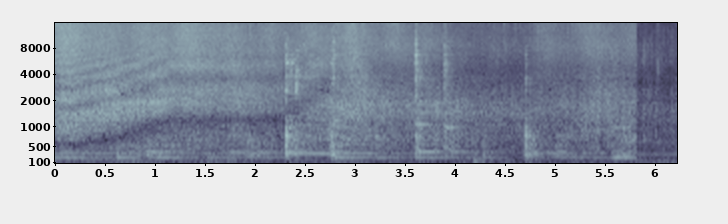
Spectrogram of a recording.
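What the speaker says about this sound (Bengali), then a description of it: "এটা একটু ভেজে নেব।" Four or five pieces of chui jhal fry in hot oil in a pan for a chicken biryani, giving a steady close sizzle with a few sharp clinks of stirring, and no voices.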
